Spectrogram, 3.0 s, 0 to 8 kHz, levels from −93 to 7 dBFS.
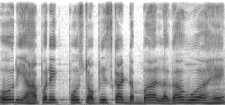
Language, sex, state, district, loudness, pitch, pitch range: Hindi, male, Chhattisgarh, Korba, -13 LUFS, 200 Hz, 185-210 Hz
